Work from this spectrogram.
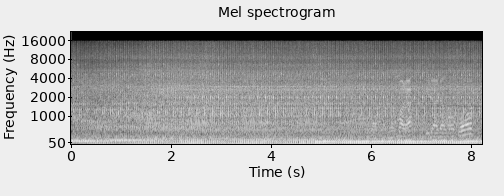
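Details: Isuzu Panther Turbo 4JA1 diesel, freshly overhauled (liners, pistons, rings, bearings, thermostat), warm after a short drive: steady, even idle clatter with no misses or knocks; no blow-by, engine normal.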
